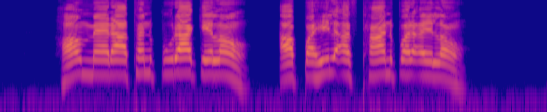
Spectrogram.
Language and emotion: Maithili, happy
